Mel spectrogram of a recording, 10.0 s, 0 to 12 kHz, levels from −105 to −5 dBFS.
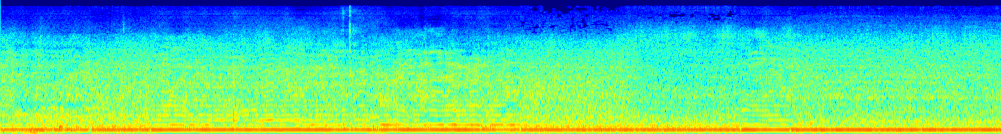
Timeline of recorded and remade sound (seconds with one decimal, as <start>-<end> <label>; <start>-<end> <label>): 0.0-0.9 remade; 0.9-1.5 recorded; 1.5-5.2 remade; 5.2-7.4 recorded; 7.4-7.9 remade; 7.9-10.0 recorded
